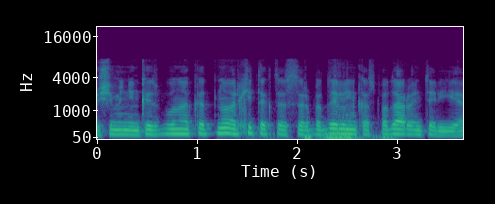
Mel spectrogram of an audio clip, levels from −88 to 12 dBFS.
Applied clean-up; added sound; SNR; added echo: neural mask model RNNoise.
